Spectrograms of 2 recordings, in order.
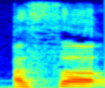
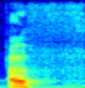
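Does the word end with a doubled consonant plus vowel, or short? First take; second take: doubled; short. First: The final consonant is doubled and followed by a vowel. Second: The word ends short on a single consonant. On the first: The speaker calls it wrong. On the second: The speaker calls it right.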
